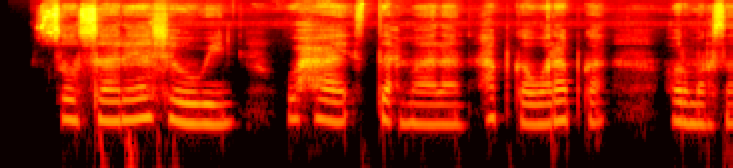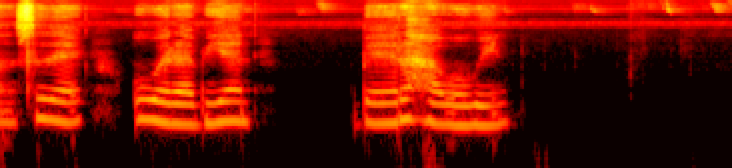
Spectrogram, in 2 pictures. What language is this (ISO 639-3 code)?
som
